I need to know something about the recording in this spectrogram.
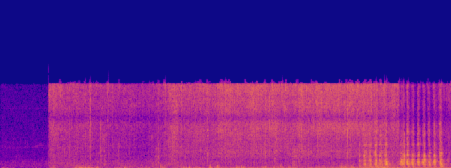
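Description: Meat sizzles on a grill over a fire.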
